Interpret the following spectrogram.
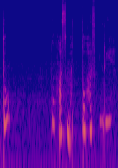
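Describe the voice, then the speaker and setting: A woman's voice: extremely high pitch, moderate pace, mellow, a little hiss or hum, voice pushed up. A woman voicing a bossy, possessive young woman in love in a whispered role-play. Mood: scolding.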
